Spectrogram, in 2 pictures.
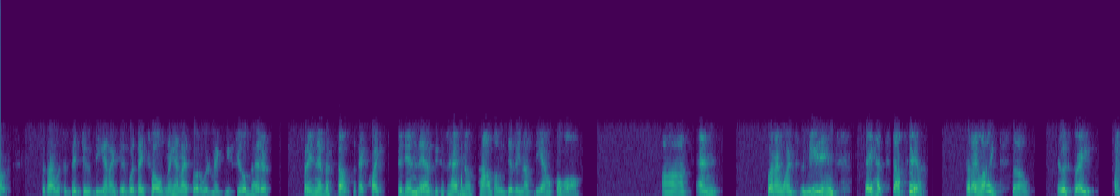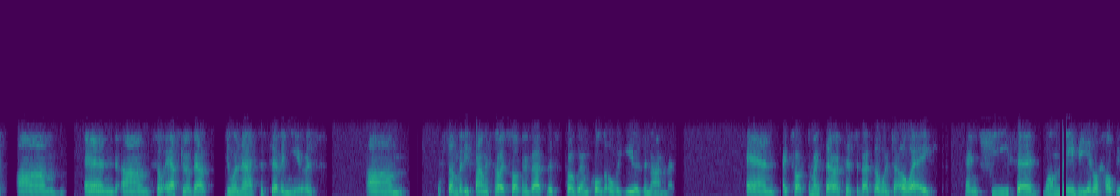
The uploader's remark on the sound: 100 Pounders Phone Meeting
